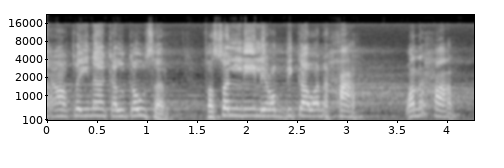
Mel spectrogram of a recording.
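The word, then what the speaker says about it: وَانْحَرْ: ইন্না আতাইনা কাল কাউসার ফাসাল্লি লিরাব্বিকা ওয়ানহার। ওয়ানহার, এই গলার ভেতর থেকে হেটা উচ্চারণ করবেন, ওয়ানহার।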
